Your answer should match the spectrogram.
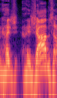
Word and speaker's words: hijab: No, it's not Habib. Hijab? It's like hijab. – Hijab? – It's H-I-J-A-B, I think.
